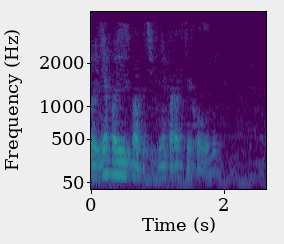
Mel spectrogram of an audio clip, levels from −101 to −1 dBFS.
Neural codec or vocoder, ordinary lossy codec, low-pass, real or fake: none; MP3, 16 kbps; 3.6 kHz; real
